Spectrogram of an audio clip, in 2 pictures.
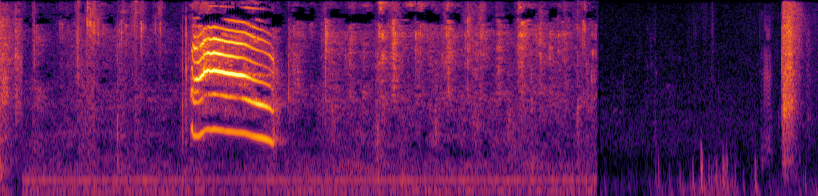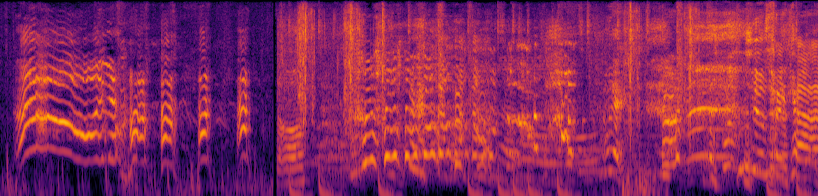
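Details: Cat in a funny compilation; one loud rising-falling meow with bright harmonics over a low hum, a pause, then a run of short wavering meows and cries, with laughter and people talking nearby.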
